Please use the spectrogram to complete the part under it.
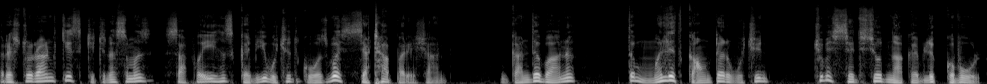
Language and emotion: Kashmiri, angry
